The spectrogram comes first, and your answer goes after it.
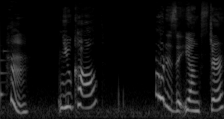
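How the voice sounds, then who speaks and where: Putting on a squeaky character voice, a woman talks at a moderate pace at an extremely high pitch, with very wide pitch swings. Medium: video game. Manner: formal, old-fashioned, self-assured.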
